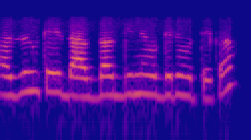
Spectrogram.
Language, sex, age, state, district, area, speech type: Marathi, female, 30-45, Maharashtra, Amravati, urban, conversation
